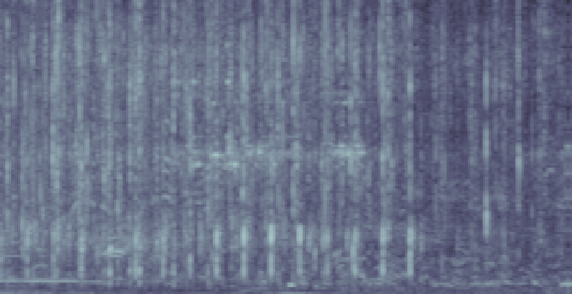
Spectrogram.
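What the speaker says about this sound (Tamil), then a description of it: "நல்ல ஒரு கைத்தட்டல் கொடுக்கணும்." An audience claps at a prize distribution ceremony for an oyilattam dance event, a steady patter of many hands spread through the crowd under a voice on a loudspeaker.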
